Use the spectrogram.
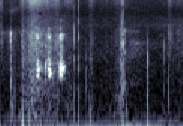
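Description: Faint, scattered clucks from a chicken in a Minecraft-style sky block game, a few soft calls over a steady low hum and quiet background clicks.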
